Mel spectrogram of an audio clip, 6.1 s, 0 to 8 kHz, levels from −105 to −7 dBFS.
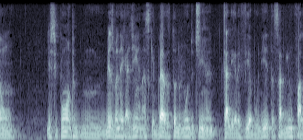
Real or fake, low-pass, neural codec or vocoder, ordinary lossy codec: real; 7.2 kHz; none; none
